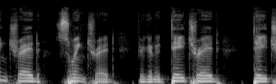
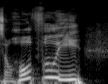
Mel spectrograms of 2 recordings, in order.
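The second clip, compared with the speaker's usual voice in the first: voice cracking and breaking up high; 8 semitones higher than usual. Speaker explaining small trading accounts to viewers, voice cracking. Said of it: "voice just cracked like I'm going through puberty".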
